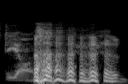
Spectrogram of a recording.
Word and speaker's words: DeJonge: Hey, at least we're not pronouncing the J, it's DeJonge.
